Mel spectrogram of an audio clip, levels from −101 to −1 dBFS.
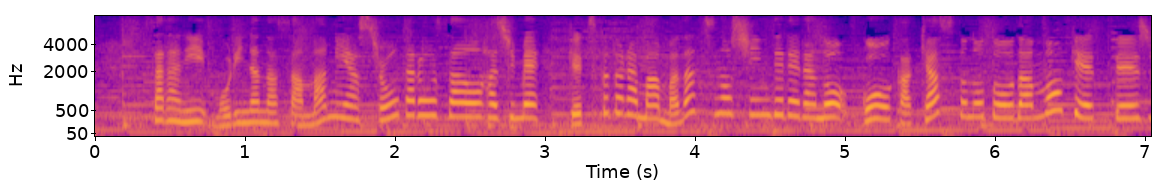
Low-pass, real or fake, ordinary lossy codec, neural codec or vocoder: none; real; none; none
